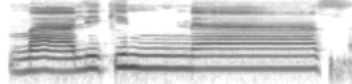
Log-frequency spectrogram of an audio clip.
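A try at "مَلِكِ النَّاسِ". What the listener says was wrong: আচ্ছা, মা টান হবে না এখানে, ঠিক আছে? মা টান হবে না। আমরা পড়েছিলাম না, এক জবর এক জের এক পেশ কে হরকত বলে, হরকতের উচ্চারণ তাড়াতাড়ি করে পড়তে হয়, এই জন্য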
